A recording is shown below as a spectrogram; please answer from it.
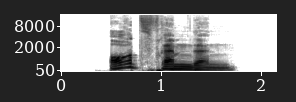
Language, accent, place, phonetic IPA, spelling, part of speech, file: German, Germany, Berlin, [ˈɔʁt͡sˌfʁɛmdn̩], ortsfremden, adjective, De-ortsfremden.ogg
- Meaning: inflection of ortsfremd: 1. strong genitive masculine/neuter singular 2. weak/mixed genitive/dative all-gender singular 3. strong/weak/mixed accusative masculine singular 4. strong dative plural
